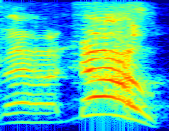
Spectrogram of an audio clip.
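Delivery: loud sharp no; loud protesting shout; retold scream. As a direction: yell it across the bar. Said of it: "I scream across him".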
